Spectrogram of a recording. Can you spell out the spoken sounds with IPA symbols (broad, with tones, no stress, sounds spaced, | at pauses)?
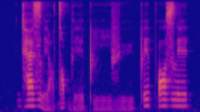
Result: ɡʱ æ˥ z l ɪː˩ dˤ ə˥ b ɪː˩ pʼ iː˩ v yː˩ pʼ ɪ˥ pʼ ɔ˥ z l ɪ˥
